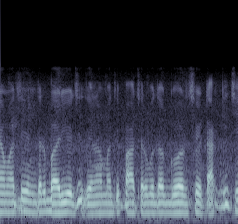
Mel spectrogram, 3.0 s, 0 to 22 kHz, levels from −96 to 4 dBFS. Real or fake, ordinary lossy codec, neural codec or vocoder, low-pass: real; Opus, 64 kbps; none; 7.2 kHz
